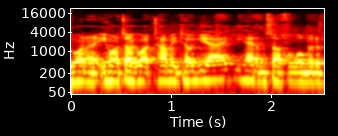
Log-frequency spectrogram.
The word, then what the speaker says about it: Togiai: But his name was, because they kept pronouncing the name wrong. Yeah. Togiai. Togiai, yes.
